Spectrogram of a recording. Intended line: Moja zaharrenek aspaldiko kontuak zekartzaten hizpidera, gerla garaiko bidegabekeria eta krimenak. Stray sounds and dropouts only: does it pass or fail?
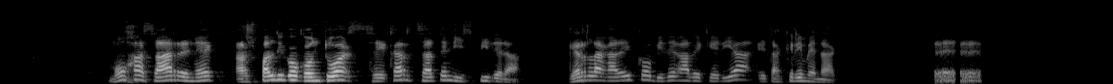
fail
